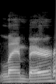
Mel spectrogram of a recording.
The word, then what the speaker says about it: Lambert: Lambert? – Oh, it's like, because he's French.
